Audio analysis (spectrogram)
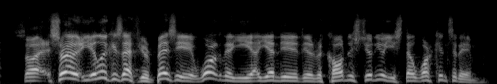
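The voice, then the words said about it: Scottish accent. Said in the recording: “Like your accent. Where is that from? ... It's Scottish. ... I like that accent.”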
